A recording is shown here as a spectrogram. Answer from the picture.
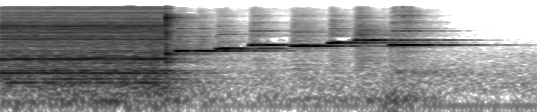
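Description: A held note over a light hiss ends about a second in. Then comes a run of single high, pure, whistle-like notes, each held briefly and mostly climbing in pitch, which fades out near the end.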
